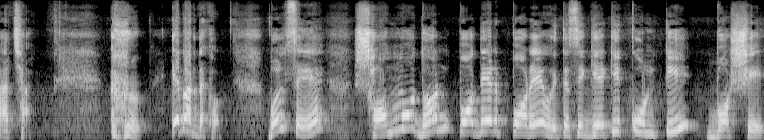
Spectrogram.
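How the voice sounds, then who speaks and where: A man's voice: very high voice, lively intonation, slow, long pauses. Young bangladeshi guy teaching online class, keeps asking and answering his own questions, same filler over and over. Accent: colloquial Bangladeshi Bengali. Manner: drilling question-and-answer, repeats a habitual filler phrase. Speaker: exam-prep teacher.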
